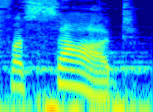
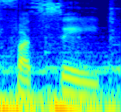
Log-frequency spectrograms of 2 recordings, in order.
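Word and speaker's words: façade: But it is facade, not facade, okay?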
